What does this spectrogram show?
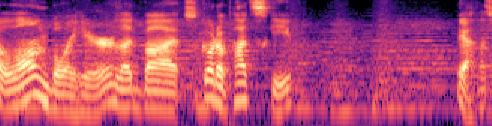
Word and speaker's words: Skoropadsky: We have the Kingdom of the Ukraine, kind of a long boy here, led by Skoropadsky.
